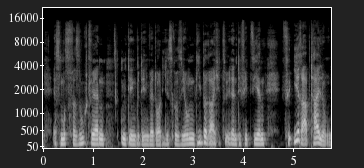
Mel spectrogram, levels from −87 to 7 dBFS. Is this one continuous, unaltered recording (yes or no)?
no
